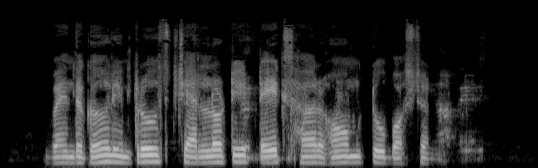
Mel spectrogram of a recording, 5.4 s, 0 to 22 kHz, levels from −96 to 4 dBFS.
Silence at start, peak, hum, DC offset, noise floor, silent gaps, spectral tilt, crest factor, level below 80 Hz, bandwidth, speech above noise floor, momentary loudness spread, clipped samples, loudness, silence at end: 0.5 s; -10 dBFS; none; under 0.1%; -86 dBFS; none; -6.5 dB/octave; 16 dB; -74 dBFS; 12.5 kHz; 60 dB; 12 LU; under 0.1%; -26 LUFS; 0.7 s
